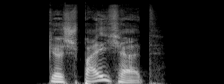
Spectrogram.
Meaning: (verb) past participle of speichern; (adjective) stored, saved
- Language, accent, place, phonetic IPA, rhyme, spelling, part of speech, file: German, Germany, Berlin, [ɡəˈʃpaɪ̯çɐt], -aɪ̯çɐt, gespeichert, verb, De-gespeichert.ogg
